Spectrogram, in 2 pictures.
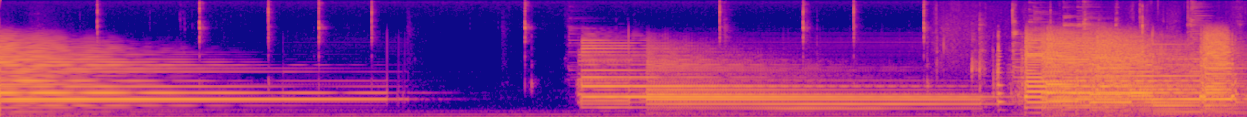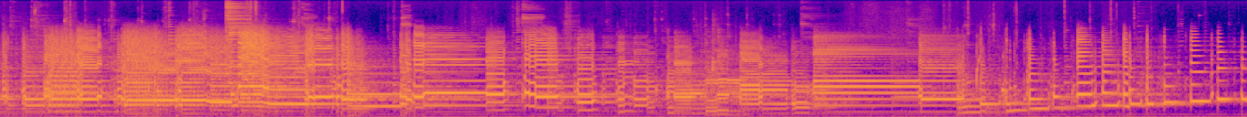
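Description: Electric guitar through the Airwindows PointyGuitar plugin, tuned for a Fender Twin-like tone: a ringing sustained chord fades out, then a brighter passage of picked notes and chords with crisp attacks, clean to lightly driven, played alone.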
